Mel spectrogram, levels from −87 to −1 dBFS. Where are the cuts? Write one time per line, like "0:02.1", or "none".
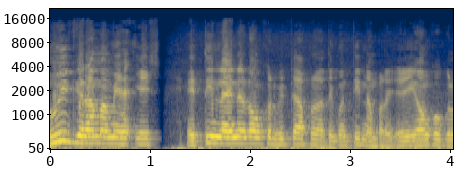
0:01.0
